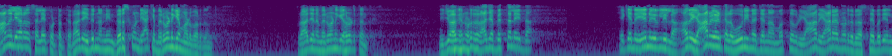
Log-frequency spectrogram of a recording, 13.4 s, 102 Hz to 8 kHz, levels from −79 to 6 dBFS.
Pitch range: 105-175 Hz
